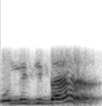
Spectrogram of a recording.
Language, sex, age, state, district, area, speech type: Odia, female, 45-60, Odisha, Gajapati, rural, conversation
